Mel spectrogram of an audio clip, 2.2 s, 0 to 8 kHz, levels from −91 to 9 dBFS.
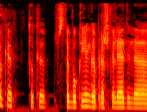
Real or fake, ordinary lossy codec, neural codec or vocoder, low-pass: fake; MP3, 32 kbps; autoencoder, 48 kHz, 128 numbers a frame, DAC-VAE, trained on Japanese speech; 7.2 kHz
